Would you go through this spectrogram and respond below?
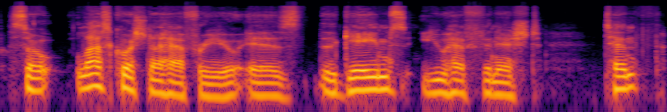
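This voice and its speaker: Male podcast host, mid-pitched, dry close recording, easygoing interviewer. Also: unhurried, darkish tone, no echo. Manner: easygoing, asks questions, reads listener comments.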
